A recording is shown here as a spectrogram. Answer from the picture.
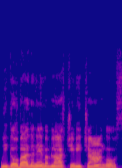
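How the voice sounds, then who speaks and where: A woman's put-on character voice, growling, at medium pitch with fairly even intonation and a moderate pace. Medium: read story.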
